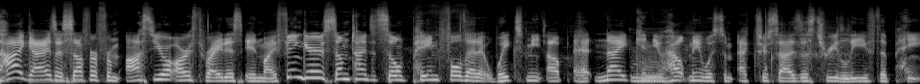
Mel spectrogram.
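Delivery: ordinary delivery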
